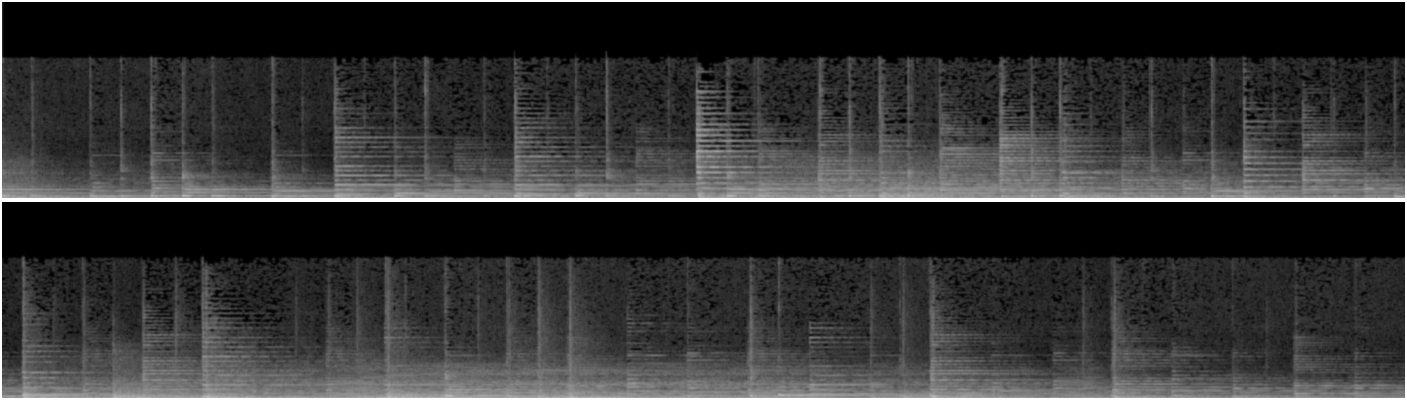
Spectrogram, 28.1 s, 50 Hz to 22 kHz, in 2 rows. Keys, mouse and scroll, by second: 3.6 right click, 4.6 right click, 4.9 right click, 7.3 right click, 8.4 right click, 8.7 right click, 9.6 right click, 9.8 right click, 10.1 right click, 10.3 right click, 11.4 right click, 11.6 right click, 12.4 right click, 13.0 right click, 16.1 right click, 16.2 right click, 16.4 right click, 16.7 right click, 17.8 right click, 18.1 right click, 18.6 right click, 18.9 right click, 24.9 right click.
